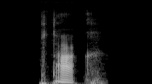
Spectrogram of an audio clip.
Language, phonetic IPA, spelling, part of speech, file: Polish, [ptak], ptak, noun, Pl-ptak.ogg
